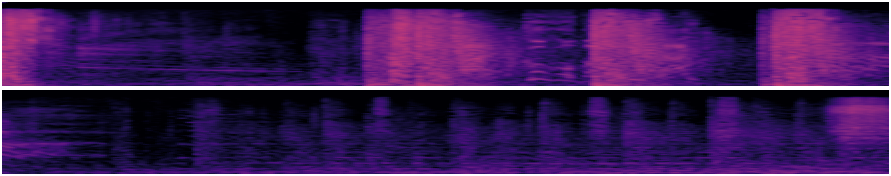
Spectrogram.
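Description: Several loud bursts of gunfire in a GTA game on PC, three heavy blasts a second or so apart, then quieter game ambience.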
